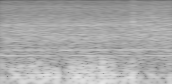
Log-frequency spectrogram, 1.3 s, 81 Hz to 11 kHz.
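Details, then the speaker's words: Chinese-brand electric fan that spun very slowly, repaired with a new capacitor and cracked blades glued and reinforced, running afterward on speed 1: steady low hum, even whoosh, no rattle or surging; normal strength. "ตัวนี้ก็แรงปกติแหละครับเนี่ยแรงปกติแล้ว"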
